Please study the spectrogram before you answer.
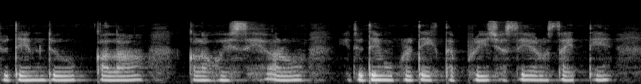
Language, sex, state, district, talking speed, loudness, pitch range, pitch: Nagamese, female, Nagaland, Dimapur, 150 wpm, -19 LUFS, 195-210 Hz, 200 Hz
